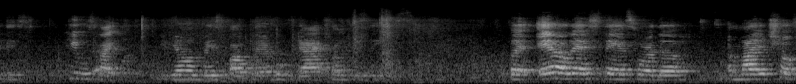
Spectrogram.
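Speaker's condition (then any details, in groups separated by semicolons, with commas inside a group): No condition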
